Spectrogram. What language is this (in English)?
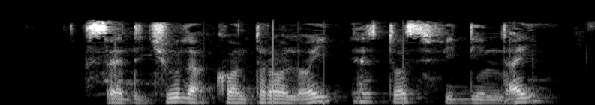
Esperanto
